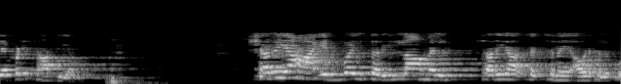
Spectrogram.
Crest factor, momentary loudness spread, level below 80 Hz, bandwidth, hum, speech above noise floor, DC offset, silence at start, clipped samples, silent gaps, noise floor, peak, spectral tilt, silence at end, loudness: 16 dB; 19 LU; -50 dBFS; 4.6 kHz; none; 61 dB; under 0.1%; 0 s; under 0.1%; none; -77 dBFS; -2 dBFS; -8 dB/octave; 0 s; -16 LUFS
